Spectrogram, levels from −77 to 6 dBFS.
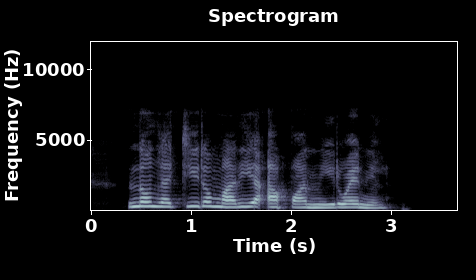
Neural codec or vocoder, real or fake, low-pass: codec, 16 kHz, 1 kbps, FunCodec, trained on LibriTTS, 50 frames a second; fake; 7.2 kHz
